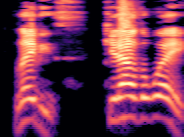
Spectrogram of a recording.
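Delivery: loud, high, quick call; urgent warning. A narrator's reading. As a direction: clear them out of danger fast. Warning teammates during a fight.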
